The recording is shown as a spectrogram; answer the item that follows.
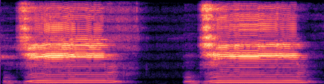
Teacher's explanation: জিভের মাঝখান এবং তার বরাবর উপরের তালুর সাথে লাগিয়ে উচ্চারিত হয়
